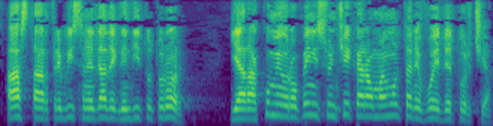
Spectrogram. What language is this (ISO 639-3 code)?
ron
